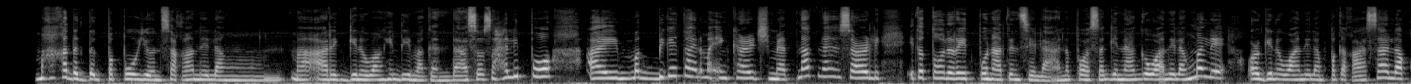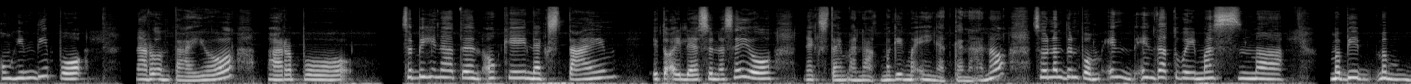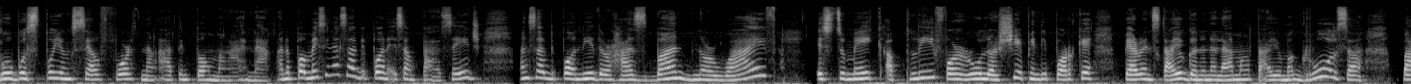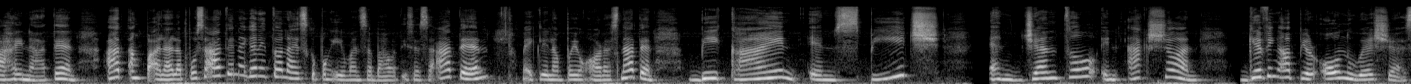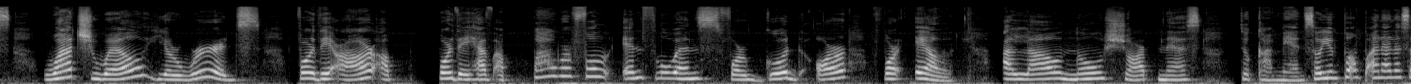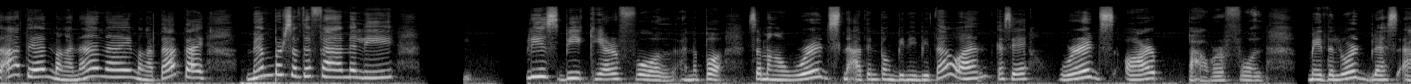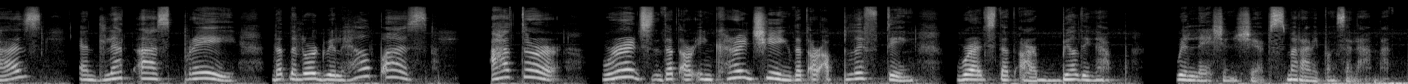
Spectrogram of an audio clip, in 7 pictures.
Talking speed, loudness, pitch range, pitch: 145 wpm, -19 LUFS, 215-290 Hz, 250 Hz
